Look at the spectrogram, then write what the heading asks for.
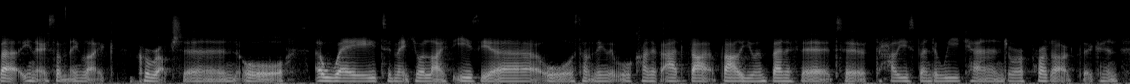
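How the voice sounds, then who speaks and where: Her accent is British. She speaks at a moderate speed. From Britain. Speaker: former journalist, SEO content specialist. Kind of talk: interview conversation. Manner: hesitant, many fillers.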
